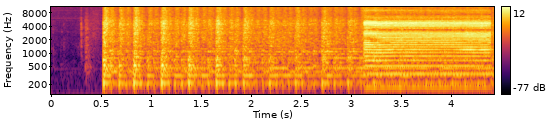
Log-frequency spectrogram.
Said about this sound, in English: Was that a foghorn? A what horn? A foghorn.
